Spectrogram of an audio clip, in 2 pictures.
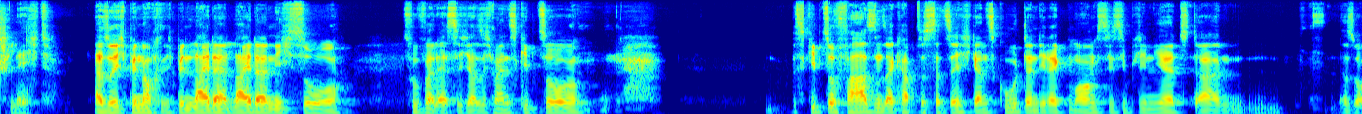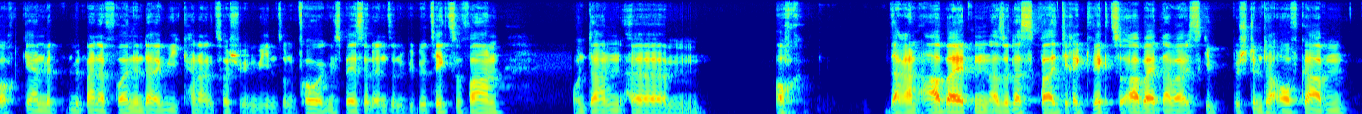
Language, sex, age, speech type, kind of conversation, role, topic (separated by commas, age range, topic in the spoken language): German, male, 40-44, conversation, advice, user, Wie fange ich am besten an, wenn ich mich von zu vielen Zielen überwältigt fühle?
